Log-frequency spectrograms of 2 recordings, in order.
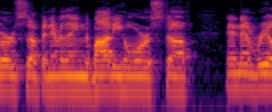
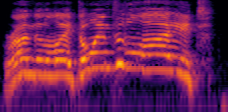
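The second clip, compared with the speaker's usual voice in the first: high, slow mock call into the light; 12 semitones higher than usual. Medium calling the little girl toward the light, high and drawn out.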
